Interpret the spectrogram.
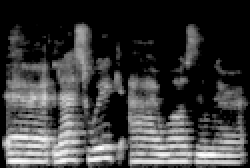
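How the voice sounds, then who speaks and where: A woman from Quebec with a Québécois French accent, a native French speaker talking haltingly in English as a guest author on a panel. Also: lowish voice, darkish tone. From Quebec, Canada. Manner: halting, non-fluent English with searching pauses. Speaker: crime novelist, festival panel guest. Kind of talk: conversational panel discussion. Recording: roomy, echoey sound.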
